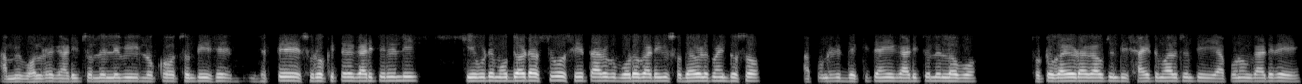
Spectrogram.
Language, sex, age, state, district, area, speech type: Odia, male, 30-45, Odisha, Kandhamal, rural, conversation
